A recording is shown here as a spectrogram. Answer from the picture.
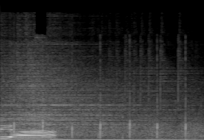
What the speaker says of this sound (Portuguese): Aplauda o nome do nosso Senhor Jesus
